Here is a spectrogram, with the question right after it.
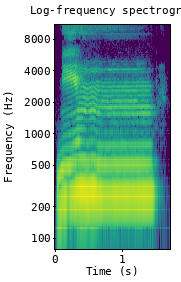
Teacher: For kasra, give E sound attached with mim. This is idgham with gunna, so keep the sound in your nose for a longer time.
